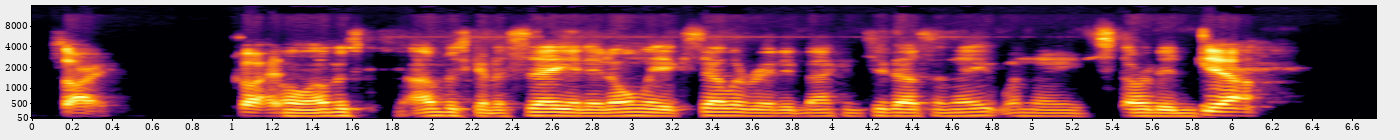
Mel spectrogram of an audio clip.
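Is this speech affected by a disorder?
No.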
